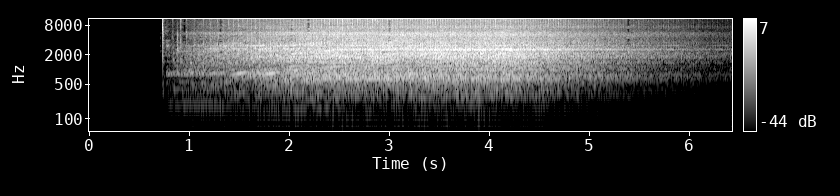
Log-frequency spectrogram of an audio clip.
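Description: Intro sound effect for an animated logo: a noisy whoosh that starts abruptly about a second in, swells to a peak in the middle and fades away near the end.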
